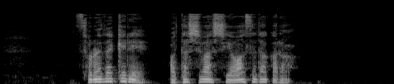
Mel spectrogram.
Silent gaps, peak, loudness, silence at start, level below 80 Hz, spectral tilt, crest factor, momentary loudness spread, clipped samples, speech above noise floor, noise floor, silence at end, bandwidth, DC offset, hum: none; -12 dBFS; -27 LUFS; 0.75 s; -50 dBFS; -4.5 dB/octave; 18 dB; 11 LU; under 0.1%; 48 dB; -75 dBFS; 1 s; 11.5 kHz; under 0.1%; none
